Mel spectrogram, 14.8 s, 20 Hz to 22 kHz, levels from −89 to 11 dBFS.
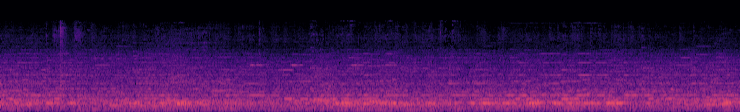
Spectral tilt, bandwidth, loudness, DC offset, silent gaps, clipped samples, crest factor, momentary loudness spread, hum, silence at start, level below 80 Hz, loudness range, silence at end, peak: -6.5 dB/octave; 11.5 kHz; -36 LUFS; under 0.1%; none; under 0.1%; 14 dB; 5 LU; none; 0 s; -60 dBFS; 2 LU; 0 s; -22 dBFS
